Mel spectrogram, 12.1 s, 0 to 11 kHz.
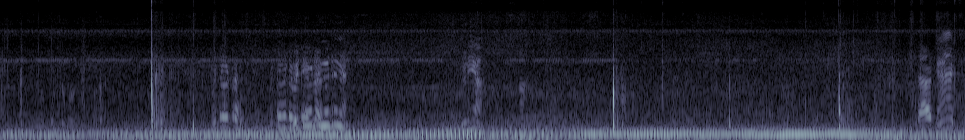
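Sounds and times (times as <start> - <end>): low steady hum: 0.9 - 3.6
cricket bat striking ball: 1.8 - 2.8, 7.6 - 8.4, 9.0 - 11.2.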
